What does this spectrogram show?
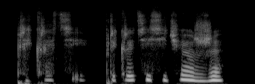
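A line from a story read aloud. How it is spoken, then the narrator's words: Whispered. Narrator (Russian): прошептала мама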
